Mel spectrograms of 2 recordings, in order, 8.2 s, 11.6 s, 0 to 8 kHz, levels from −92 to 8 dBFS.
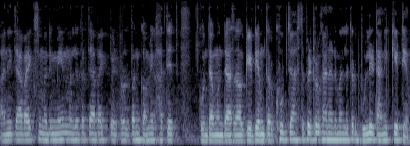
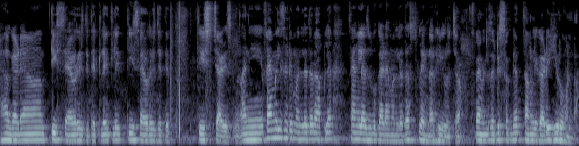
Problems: constant background noise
